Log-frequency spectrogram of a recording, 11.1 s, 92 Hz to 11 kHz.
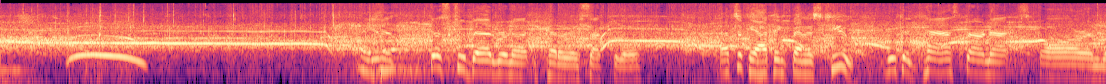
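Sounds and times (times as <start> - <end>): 
concert crowd applause: 0.0 - 11.0
large concert crowd cheering for the performer: 0.0 - 11.0
person whooping: 0.3 - 3.3
speech: 4.4 - 6.6, 7.2 - 11.0.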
